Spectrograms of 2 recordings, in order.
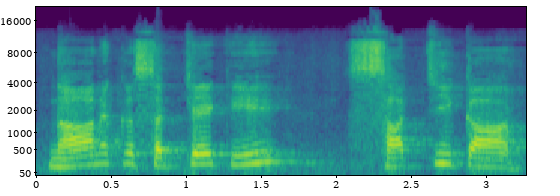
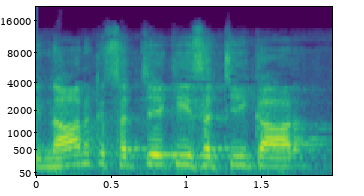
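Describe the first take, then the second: First: ਸਾਚੀ with long aa, "saachi"; correct long vowel. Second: ਸੱਚੀ with short a, "sachchi"; common misreading. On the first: Teacher correcting the line, ਸਾਚੀ with long aa. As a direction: open out the aa of ਸਾਚੀ. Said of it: "ਇੱਥੇ ਸੱਸੇ ਕੰਨਾ". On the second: Teacher showing the mistake, ਸੱਚੀ with short a. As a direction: clip the vowel of ਸੱਚੀ short. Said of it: "ਇੱਥੇ ਗਲਤੀ ਹੋ ਜਾਂਦੀ". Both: Shown as a demonstration.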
